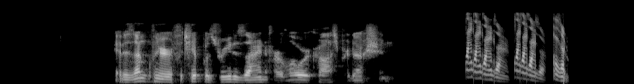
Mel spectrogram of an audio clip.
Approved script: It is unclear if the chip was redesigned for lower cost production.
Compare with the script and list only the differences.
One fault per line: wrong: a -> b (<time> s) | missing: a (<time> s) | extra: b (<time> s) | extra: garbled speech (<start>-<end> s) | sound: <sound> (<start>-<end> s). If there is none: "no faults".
sound: chirp (4.7-5.7 s)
